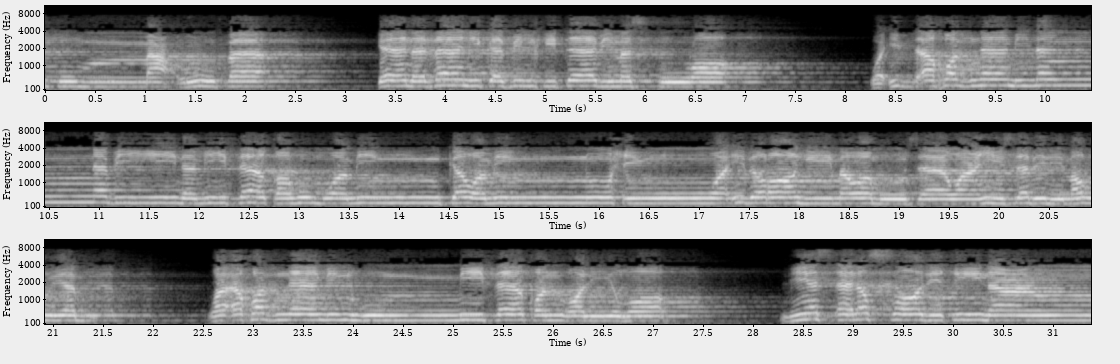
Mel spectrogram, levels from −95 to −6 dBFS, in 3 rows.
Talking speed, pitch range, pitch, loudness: 50 wpm, 195-215 Hz, 200 Hz, -19 LUFS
